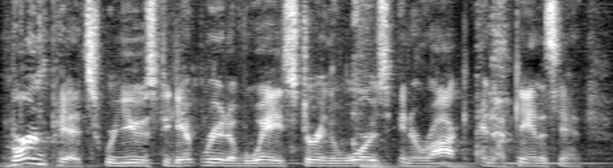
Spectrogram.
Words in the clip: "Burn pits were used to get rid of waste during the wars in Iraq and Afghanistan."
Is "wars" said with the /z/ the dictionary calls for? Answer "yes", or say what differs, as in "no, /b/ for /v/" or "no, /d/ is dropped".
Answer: yes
